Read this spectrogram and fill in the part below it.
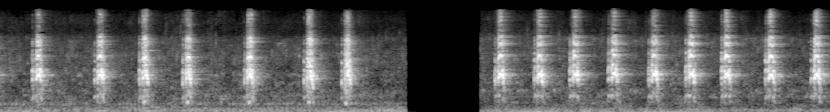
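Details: Lure call of a hen green junglefowl seeking the male: repeated coarse, clipped clucks at a brisk pace, with a brief silent pause before a faster run of notes.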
